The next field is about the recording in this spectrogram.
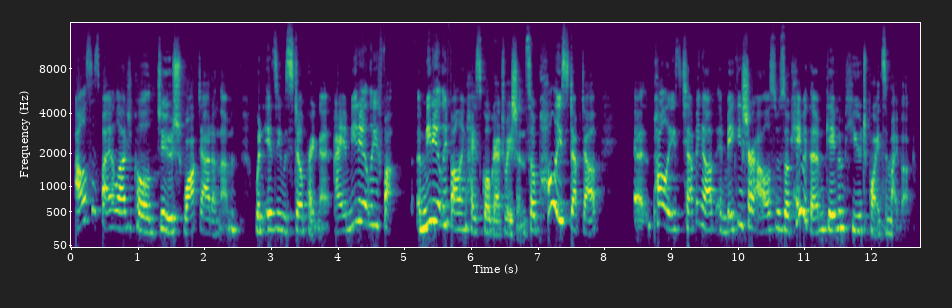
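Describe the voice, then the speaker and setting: A woman reading first-person novel narration aloud in an expressive, animated storytelling way. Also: fairly high pitch, fairly quick. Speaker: audiobook-style reader.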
